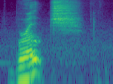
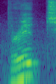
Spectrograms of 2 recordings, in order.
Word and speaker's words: brooch: I think saying brooch is silly, but I also understand because brooch is spelled silly. O says O in English. That's, like, not a thing. But English is a Germanic language, and in German, in German and Dutch both Germanic languages, two O's does do a long O sound.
